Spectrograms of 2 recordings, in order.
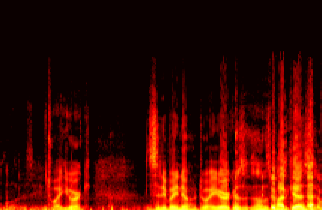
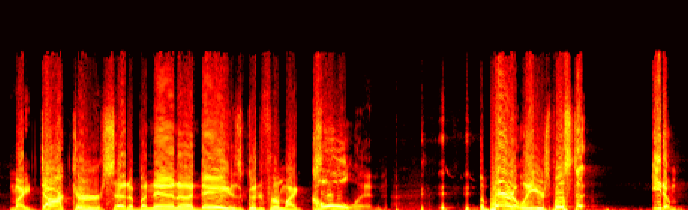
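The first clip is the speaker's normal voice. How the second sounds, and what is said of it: Imitates another person's voice. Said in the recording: “I can do Dwight York ... every impression I do sounds like Fonzie from Happy Days”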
